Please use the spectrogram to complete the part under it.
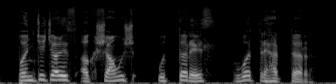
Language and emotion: Marathi, neutral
